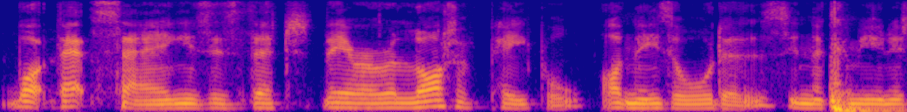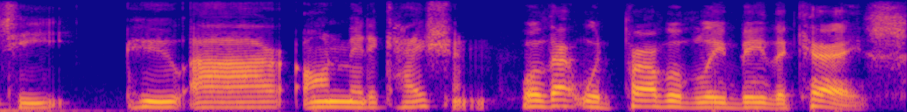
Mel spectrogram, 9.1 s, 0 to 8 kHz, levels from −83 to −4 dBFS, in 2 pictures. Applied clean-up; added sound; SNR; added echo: none; Knock; 5 dB; none.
